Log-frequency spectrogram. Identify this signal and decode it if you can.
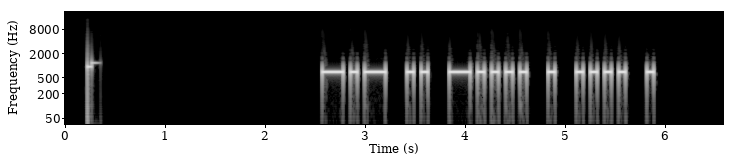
Morse code, heard as a keyed tone, about 17 wpm, 700 Hz. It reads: KI6EHE
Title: USA Call Signs - 6 Characters - 17wpm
